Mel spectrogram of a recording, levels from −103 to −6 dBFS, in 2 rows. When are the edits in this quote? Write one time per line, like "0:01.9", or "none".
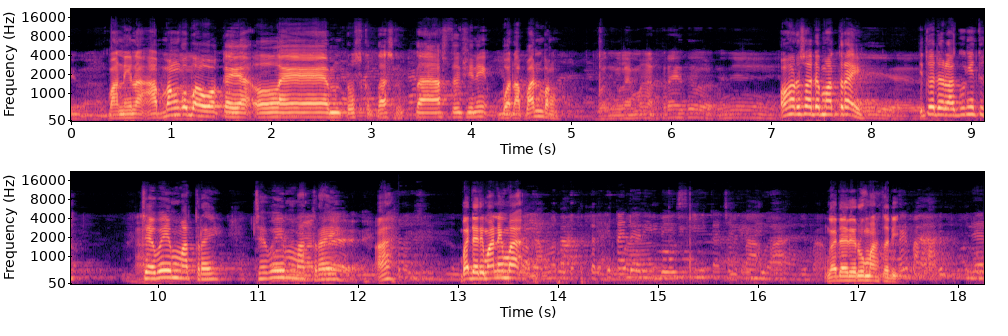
0:12.5

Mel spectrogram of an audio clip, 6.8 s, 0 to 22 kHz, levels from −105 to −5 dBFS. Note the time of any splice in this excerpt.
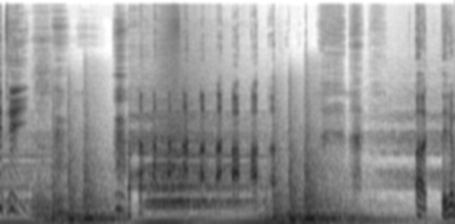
0:01.9

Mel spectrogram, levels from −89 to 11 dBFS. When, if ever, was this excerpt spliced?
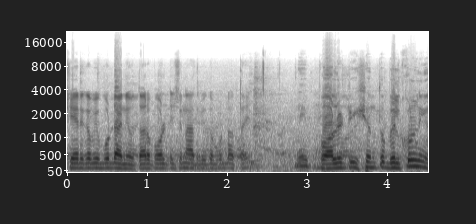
none

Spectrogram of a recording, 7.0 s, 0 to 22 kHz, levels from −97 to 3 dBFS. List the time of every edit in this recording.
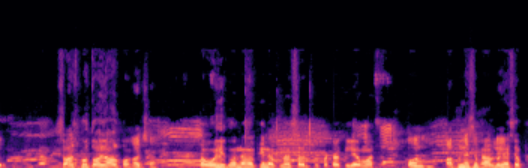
none

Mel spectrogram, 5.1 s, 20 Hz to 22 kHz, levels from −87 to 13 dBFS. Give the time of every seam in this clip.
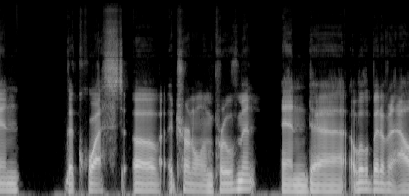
0:02.0

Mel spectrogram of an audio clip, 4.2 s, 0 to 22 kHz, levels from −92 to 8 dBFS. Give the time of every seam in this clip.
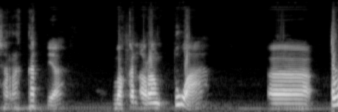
none

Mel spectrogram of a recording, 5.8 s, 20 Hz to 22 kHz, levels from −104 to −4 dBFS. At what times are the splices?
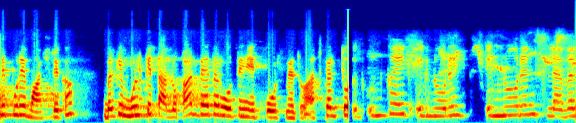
0:03.5

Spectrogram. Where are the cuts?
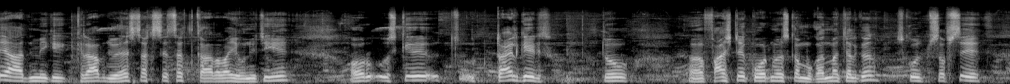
none

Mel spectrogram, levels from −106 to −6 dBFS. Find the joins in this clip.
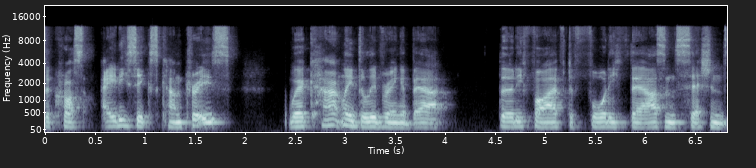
none

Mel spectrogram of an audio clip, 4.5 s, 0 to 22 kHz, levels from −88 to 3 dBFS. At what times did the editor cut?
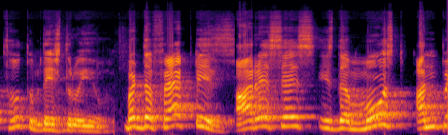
0:01.1
0:02.3

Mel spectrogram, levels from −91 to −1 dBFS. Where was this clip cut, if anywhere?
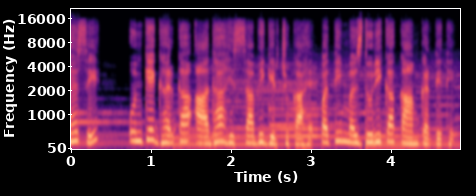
0:03.1

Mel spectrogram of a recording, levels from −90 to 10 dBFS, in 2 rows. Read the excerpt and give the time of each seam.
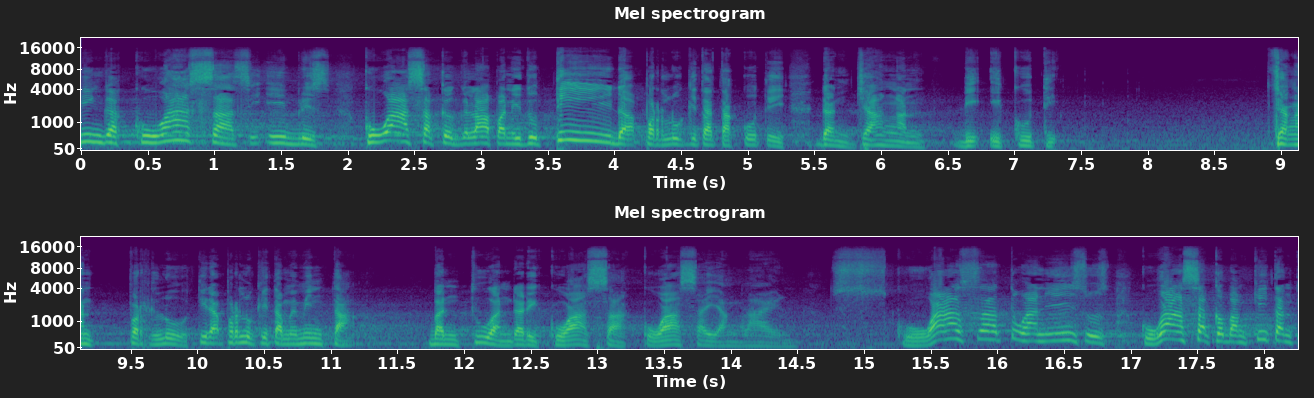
none

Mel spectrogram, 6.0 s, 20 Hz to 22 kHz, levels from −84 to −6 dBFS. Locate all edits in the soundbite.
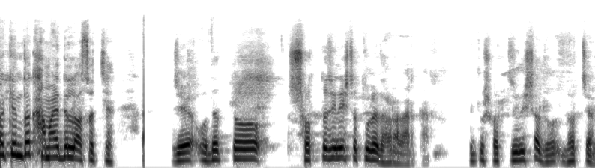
0:01.2

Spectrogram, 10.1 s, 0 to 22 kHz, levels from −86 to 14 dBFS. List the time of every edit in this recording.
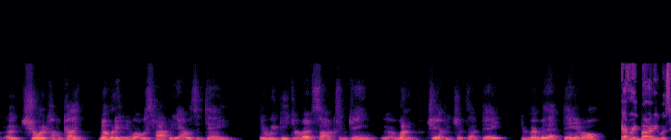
0:09.2

